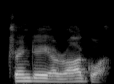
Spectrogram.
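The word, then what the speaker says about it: Tren de Aragua: we were talking about crime and how the Trende de Gua, yeah, I can't pronounce it. I'll have a story on it in a minute. We'll read it here in a minute. Trende Aragua.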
